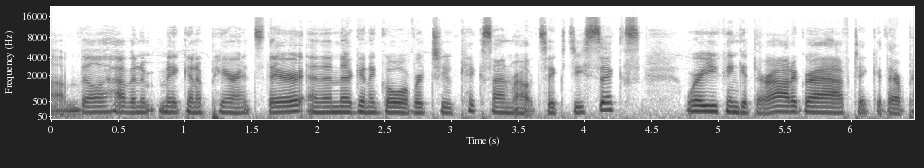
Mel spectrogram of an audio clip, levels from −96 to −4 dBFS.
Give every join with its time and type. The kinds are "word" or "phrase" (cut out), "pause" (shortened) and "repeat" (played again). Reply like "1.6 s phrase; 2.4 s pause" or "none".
none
